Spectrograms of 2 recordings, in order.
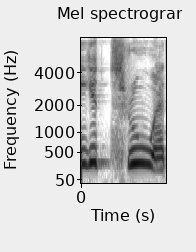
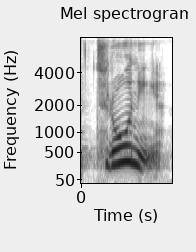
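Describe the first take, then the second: First: Through said as throo, with a long oo; right pronunciation. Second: Through said as thro, with an o ending; wrong pronunciation. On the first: Teacher showing students the right sound, through as throo. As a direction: give through a clean long oo ending, throo. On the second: Teacher warning students off the wrong form, through as thro. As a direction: say through as thro to show the mistake. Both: Shown as a demonstration. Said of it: "इसकी pronunciation सही check करनी है".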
